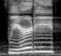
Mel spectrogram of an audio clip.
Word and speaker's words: W.E.I.R.D.E.: I work for the weirdy task force. The weirdy task force. The E can be silent.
